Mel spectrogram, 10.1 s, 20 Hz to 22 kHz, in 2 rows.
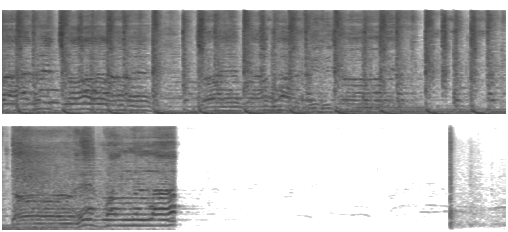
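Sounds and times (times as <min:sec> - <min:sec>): firework bang: 0:09.6 - 0:10.0.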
